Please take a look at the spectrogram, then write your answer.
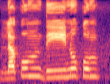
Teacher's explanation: تو اس میم ساکن پر ہم غنہ نہیں کریں گے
